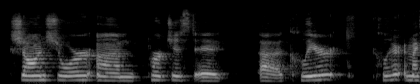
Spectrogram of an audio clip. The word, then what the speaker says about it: Klir: But I wanted to say, Sean Shore purchased a clear.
